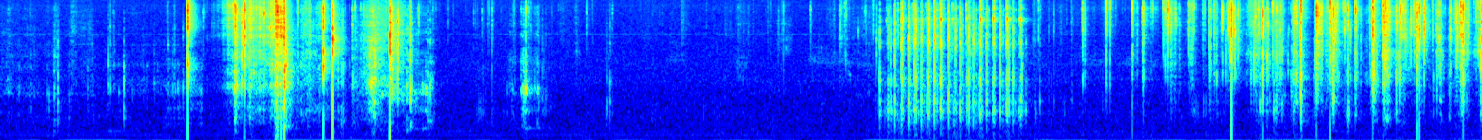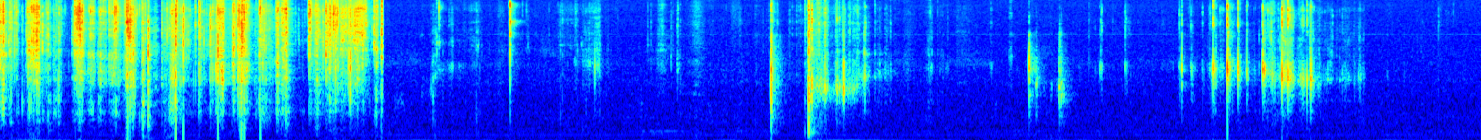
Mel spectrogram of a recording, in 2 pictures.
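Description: Cardboard box of a Furuta chocolate egg being torn open, then a long stretch of crinkling foil as the wrapper is peeled off the chocolate egg, the loudest part. Near the end come clicks and rustling as the small plastic toy capsule and its paper insert are handled and opened.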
